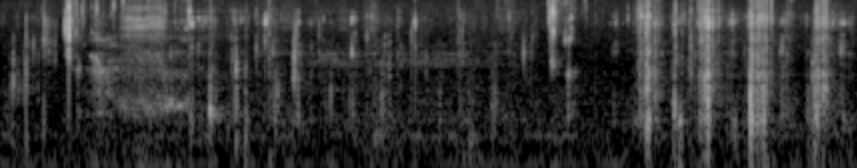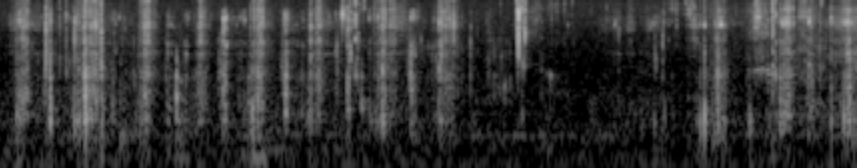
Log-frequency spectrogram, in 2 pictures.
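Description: Close-miked chewing of a mouthful of chicken and mushroom julienne: many small wet mouth clicks and smacks, quieter for a second or so near the end.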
